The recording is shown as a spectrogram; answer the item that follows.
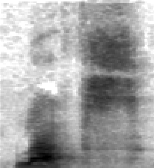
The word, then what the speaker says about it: laugh: The word laugh. This GH is actually an F sound, right? F, f, f. There's no vibration in my vocal cords, so the F is actually a voiceless sound. So that means the S that follows it will also be voiceless, and we will say laughs, laughs. Look at this word, live, live.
